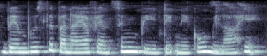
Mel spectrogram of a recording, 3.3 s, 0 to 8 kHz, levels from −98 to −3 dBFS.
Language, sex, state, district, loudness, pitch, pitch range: Hindi, female, Arunachal Pradesh, Lower Dibang Valley, -13 LUFS, 225 Hz, 205-250 Hz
